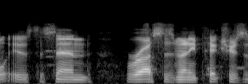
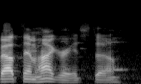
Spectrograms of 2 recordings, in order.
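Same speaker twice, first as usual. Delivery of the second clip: normal talking voice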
